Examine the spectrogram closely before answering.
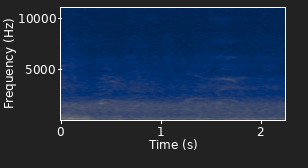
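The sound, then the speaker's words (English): Faint seagull calls ring out a few times over a steady wash of outdoor background noise, with no one speaking, around a water fountain in Grant Park on the shore of Lake Michigan, Chicago, as the sun rises. “The bird songs today include some seagulls.”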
